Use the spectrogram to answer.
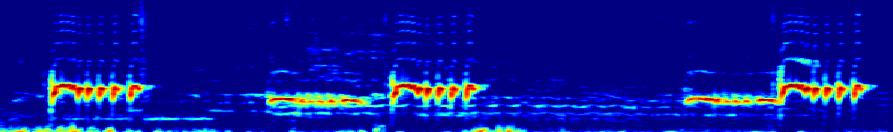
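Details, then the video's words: Local zebra dove that calls actively: three bursts of rapid stuttered coos alternating with steady, level, drawn-out coos, repeated roughly every three seconds, over low thumping background noise. "SUARA perkutut LOKAL gacor cocok buat pancingan rajin bunyi"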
